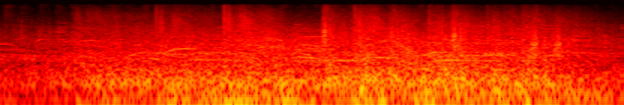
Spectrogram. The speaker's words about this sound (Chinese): 瓜达尔卡纳尔不是一个名字，而是一种情感，令人回忆起誓死的空战、激烈的夜间海战、紧张繁忙的供给和建筑、泥泞丛林里面的原始搏斗，还有被呼啸而过的炸弹和震耳欲聋的爆炸声惊醒的夜晚。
